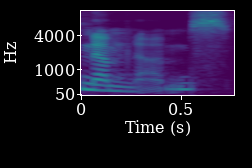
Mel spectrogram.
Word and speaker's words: Num Noms: Because it's pronounced Num Nums, but It's spelled num-noms.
